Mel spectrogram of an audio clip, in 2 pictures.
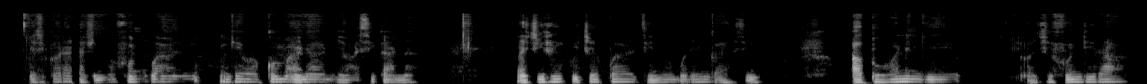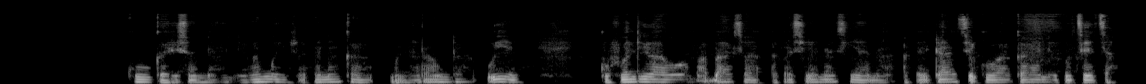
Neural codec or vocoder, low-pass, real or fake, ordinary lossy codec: codec, 44.1 kHz, 7.8 kbps, Pupu-Codec; 14.4 kHz; fake; MP3, 48 kbps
